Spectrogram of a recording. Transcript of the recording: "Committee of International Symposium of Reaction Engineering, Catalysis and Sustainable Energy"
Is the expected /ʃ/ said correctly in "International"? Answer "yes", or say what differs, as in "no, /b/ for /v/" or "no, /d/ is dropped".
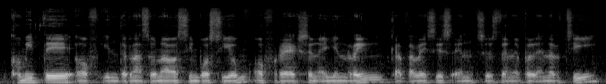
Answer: no, /s/ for /ʃ/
